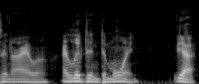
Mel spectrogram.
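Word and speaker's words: Des Moines: while I was in Iowa I lived in De Moine yeah not de MO Des Mo desm yeah it's French for the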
